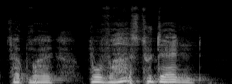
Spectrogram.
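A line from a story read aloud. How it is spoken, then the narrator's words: Sobbing outburst. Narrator (German): brach unter mehreren Schluchzern hervor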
